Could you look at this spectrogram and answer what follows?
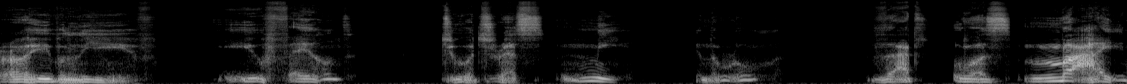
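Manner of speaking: rasping, gurgling, very slow, soft, halting drawl. From the darkness, a figure answers the self-proclaimed queen, in a rasping, gurgling, slow voice. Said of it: "A rasping, gurgling, slow voice".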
